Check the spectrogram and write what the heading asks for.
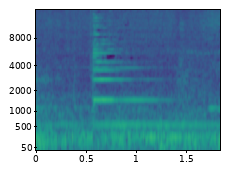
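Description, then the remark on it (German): The Molly, a narrow-gauge steam train, rumbles steadily through town past villas and parked cars, with a sharp metallic clang and its ringing bell rising over the continuous low clatter of the carriages. “Man fährt mit dem Molly quasi durch den Vorgarten.”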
